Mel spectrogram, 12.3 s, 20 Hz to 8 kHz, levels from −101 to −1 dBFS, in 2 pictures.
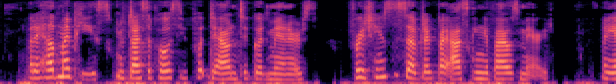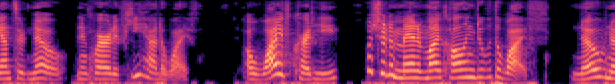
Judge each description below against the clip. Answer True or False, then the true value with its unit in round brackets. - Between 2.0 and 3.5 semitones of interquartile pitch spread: False (4.3 semitones)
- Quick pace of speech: True (255 wpm)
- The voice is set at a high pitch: True (235 Hz)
